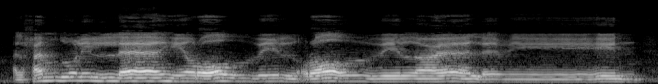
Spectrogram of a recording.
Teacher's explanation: Sebenarnya ciri huruf ba dia bertempuh dengan dua bibir sahaja. Syafatain dia panggil.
